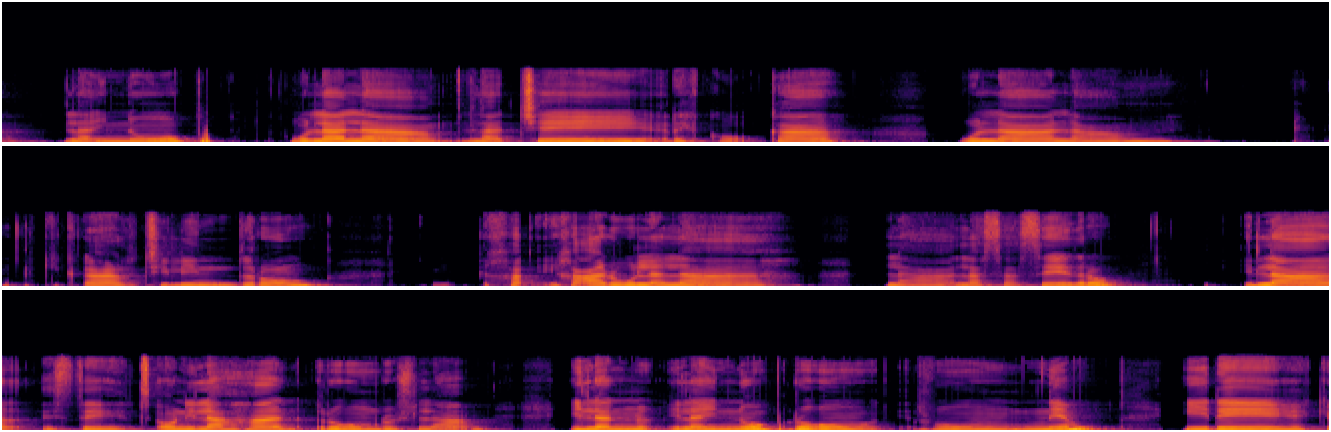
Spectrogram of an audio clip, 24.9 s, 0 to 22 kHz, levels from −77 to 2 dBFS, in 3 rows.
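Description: Resampler restarted on every block is present throughout. The 48 kHz to 24 kHz conversion ran on each 40 ms block separately, leaving a small error at every block edge. The result is a 25 Hz ticking buzz under the speech that drops out in pauses.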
